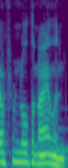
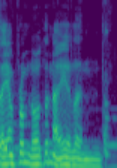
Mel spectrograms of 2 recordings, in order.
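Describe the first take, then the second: First: It is said in a plain, natural accent. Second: It is said in a put-on foreign accent.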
